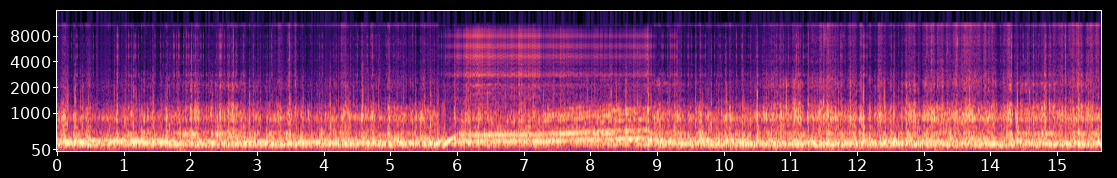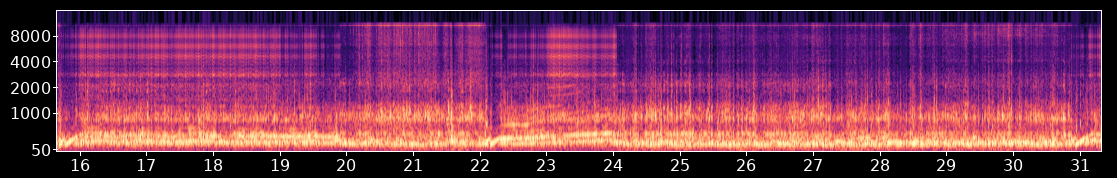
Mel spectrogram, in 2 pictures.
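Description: A vehicle's motor running continuously, its pitch climbing as it gathers speed about six seconds in and again about twenty-two seconds in, with a higher whine joining while it pulls, over a steady rushing noise.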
